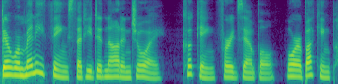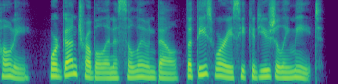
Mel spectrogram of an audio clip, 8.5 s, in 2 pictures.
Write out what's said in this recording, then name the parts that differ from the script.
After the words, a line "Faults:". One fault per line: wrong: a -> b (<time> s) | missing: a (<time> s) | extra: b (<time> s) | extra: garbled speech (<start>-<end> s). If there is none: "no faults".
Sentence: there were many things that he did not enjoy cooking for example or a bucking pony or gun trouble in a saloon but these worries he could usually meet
there were many things that he did not enjoy cooking for example or a bucking pony or gun trouble in a saloon bell but these worries he could usually meet
Faults:
extra: bell (6.2 s)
